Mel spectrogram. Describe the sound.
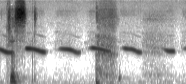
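A person whistles a string of short, sliding tones imitating birdsong as faux bird sounds during an interview, each note dipping slightly in pitch, with brief breathy bursts and soft clicks between phrases.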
